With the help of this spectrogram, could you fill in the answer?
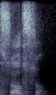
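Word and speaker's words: σώζω: tenemos a la izquierda en griego se pronuncia soso Sí y significa salvar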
